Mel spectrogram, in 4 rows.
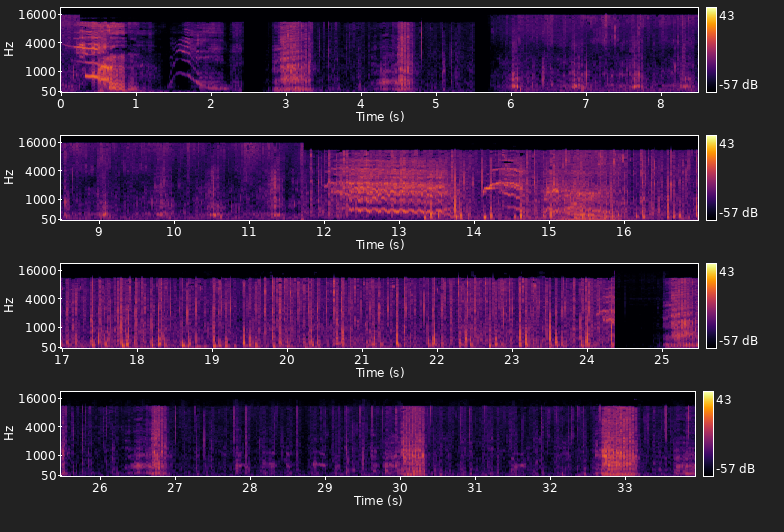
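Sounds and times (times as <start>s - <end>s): horse whinnying: 0.0s - 2.2s, 5.9s - 16.0s, 24.1s - 24.4s
horses moving clicks and knocks: 3.4s - 24.4s, 25.6s - 33.9s.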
